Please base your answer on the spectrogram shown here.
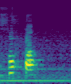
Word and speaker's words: sofá: Por exemplo, sofá. Eu tenho sofá e não sofá. Eu falo café e não cafe.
